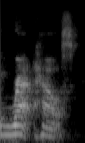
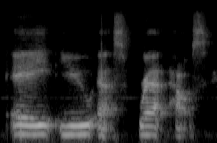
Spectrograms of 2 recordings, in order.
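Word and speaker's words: Rathaus: um it's a very pretty it's called a rat house let me spell that r-a-t-h-a-u-s rat house which is a town hall which i find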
